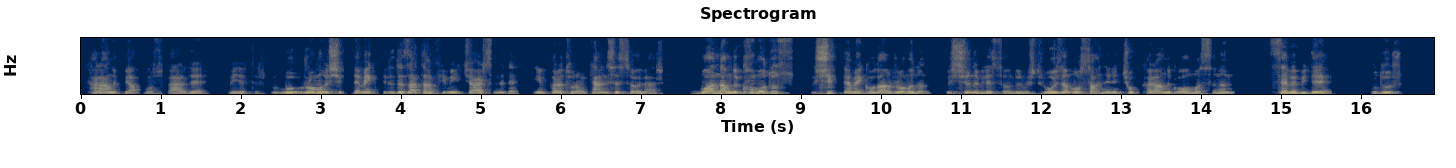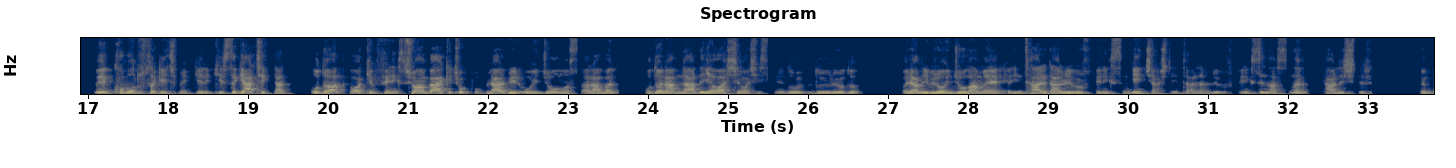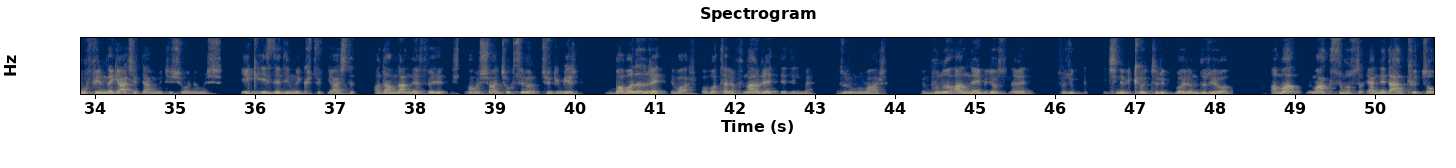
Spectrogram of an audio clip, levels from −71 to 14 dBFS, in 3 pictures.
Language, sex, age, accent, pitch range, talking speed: Turkish, male, 40-59, native, 150-190 Hz, 140 wpm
